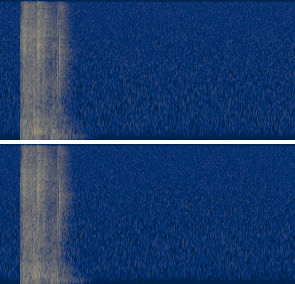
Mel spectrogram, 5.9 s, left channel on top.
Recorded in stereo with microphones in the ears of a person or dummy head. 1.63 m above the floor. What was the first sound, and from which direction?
Crumpling, centre (ahead or behind).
